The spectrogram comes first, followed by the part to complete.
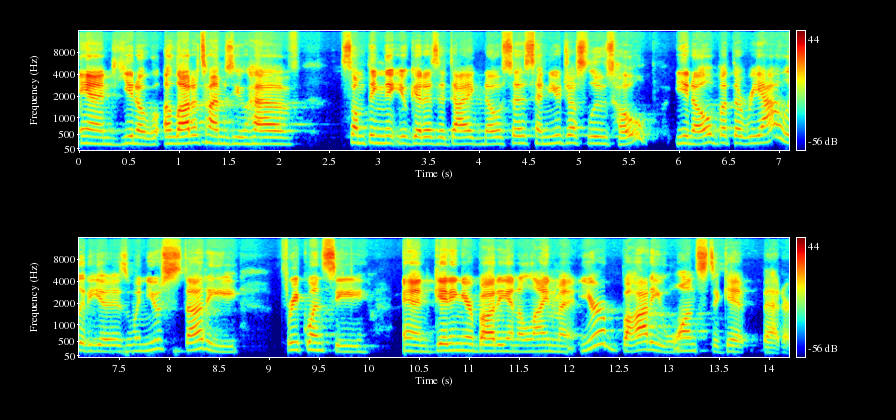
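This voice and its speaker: At a moderate pace and medium pitch, a woman talks in a normal speaking voice with fairly even intonation, captured in a very clean recording with a silent background. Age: 50s. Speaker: network marketing company leader. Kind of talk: sales pitch.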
